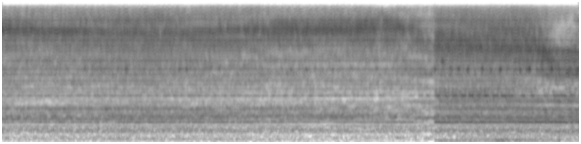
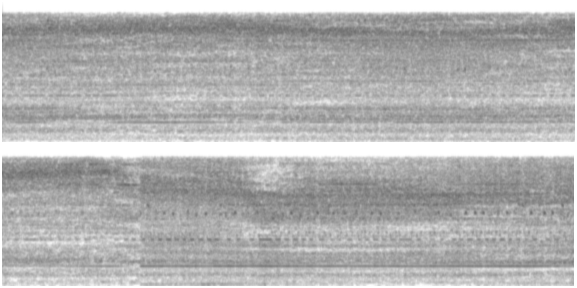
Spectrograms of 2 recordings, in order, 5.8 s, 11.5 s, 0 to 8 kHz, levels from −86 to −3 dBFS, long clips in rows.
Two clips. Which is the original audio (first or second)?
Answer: second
